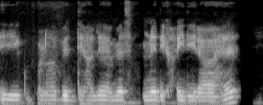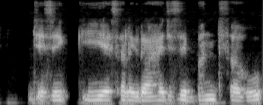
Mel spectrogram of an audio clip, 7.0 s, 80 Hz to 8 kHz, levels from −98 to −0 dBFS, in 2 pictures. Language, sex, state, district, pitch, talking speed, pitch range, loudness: Hindi, male, Uttar Pradesh, Etah, 115 Hz, 160 wpm, 115-120 Hz, -24 LUFS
